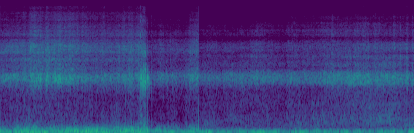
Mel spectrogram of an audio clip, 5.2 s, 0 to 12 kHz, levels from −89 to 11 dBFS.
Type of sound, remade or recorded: recorded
